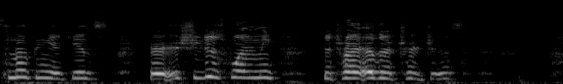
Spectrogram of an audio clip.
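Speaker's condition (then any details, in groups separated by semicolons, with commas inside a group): Cerebral palsy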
